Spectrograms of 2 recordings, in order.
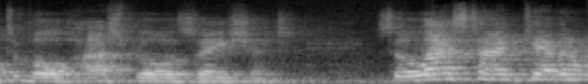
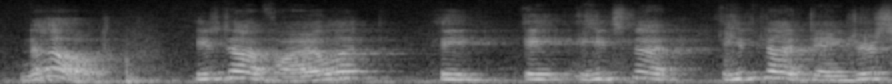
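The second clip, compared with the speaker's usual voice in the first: higher, halting retold denial; mildly flustered, pitched up; hesitant protest; 5 semitones higher than usual. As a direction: stumble over a defensive answer. Parent answering dispatcher, hesitant.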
